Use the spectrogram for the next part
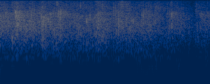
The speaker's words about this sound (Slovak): Dajme potlesk Pánovi za to. Halelúja! Halelúja!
